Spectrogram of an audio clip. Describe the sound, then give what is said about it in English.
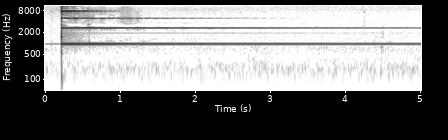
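A single chime is struck once, and its clear, bell-like tone rings out and lingers, fading very slowly over several seconds with nothing else heard. “As we listen to our chimes, let us remember our connection to each other and the world around us.”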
